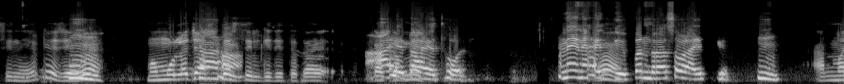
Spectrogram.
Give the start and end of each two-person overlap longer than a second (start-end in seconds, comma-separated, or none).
none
